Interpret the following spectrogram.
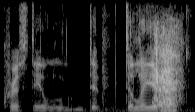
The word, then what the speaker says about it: Chris D'Elia: No, all I wanted to say about Chris D'Elia, that's how you say his name.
